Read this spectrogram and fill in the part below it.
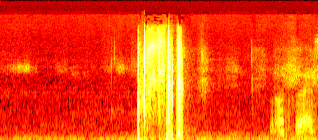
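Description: A shovel strikes a rock with a sharp knock.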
